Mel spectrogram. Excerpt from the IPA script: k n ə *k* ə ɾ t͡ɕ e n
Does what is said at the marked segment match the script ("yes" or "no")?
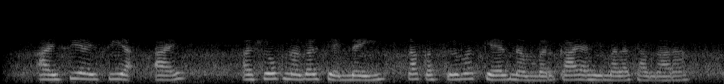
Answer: no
